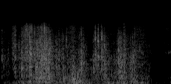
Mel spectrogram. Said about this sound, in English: Yeah, sorry if this bag is rustling quite a lot. A little bit of Foley for you there, guys.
